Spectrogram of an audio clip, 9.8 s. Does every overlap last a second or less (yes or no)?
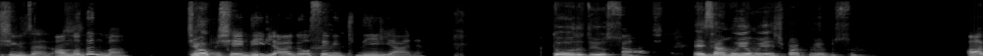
yes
